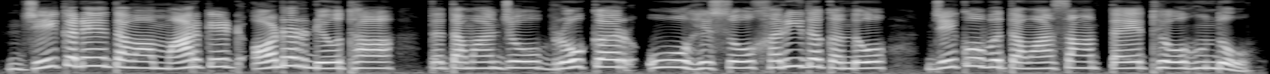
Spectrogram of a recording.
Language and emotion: Sindhi, neutral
